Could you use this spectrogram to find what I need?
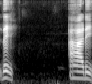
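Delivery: stress placed on RE in haré. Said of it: "The stress goes here on this syllable".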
